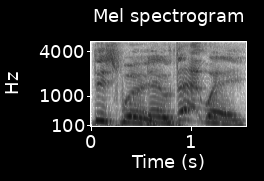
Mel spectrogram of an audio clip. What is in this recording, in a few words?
annoyed; ogre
